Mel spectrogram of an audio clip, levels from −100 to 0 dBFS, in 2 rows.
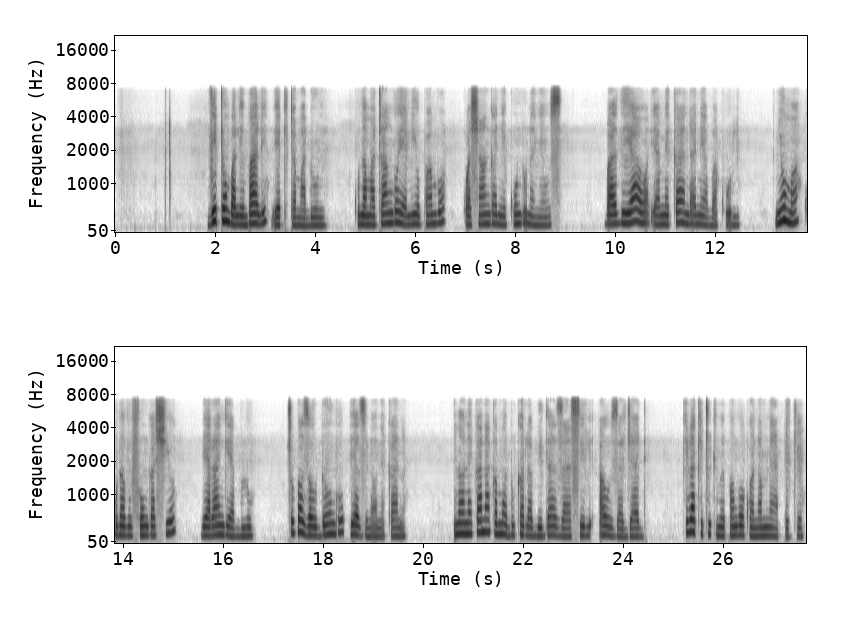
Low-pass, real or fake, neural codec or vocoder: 7.2 kHz; fake; codec, 24 kHz, 1.2 kbps, DualCodec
